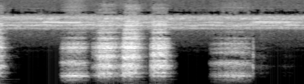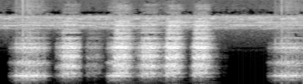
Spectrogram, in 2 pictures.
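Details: A black howler monkey in Belize gives a deep, guttural roar of rhythmic grunting bursts, with a steady insect buzz behind.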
